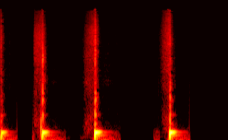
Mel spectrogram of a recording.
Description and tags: Open Tube
Opening a diploma tube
